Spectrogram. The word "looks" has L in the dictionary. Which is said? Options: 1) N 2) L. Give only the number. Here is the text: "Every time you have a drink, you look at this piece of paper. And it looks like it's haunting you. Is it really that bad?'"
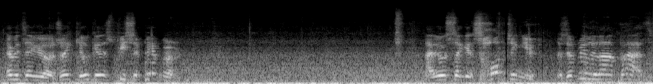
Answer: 1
